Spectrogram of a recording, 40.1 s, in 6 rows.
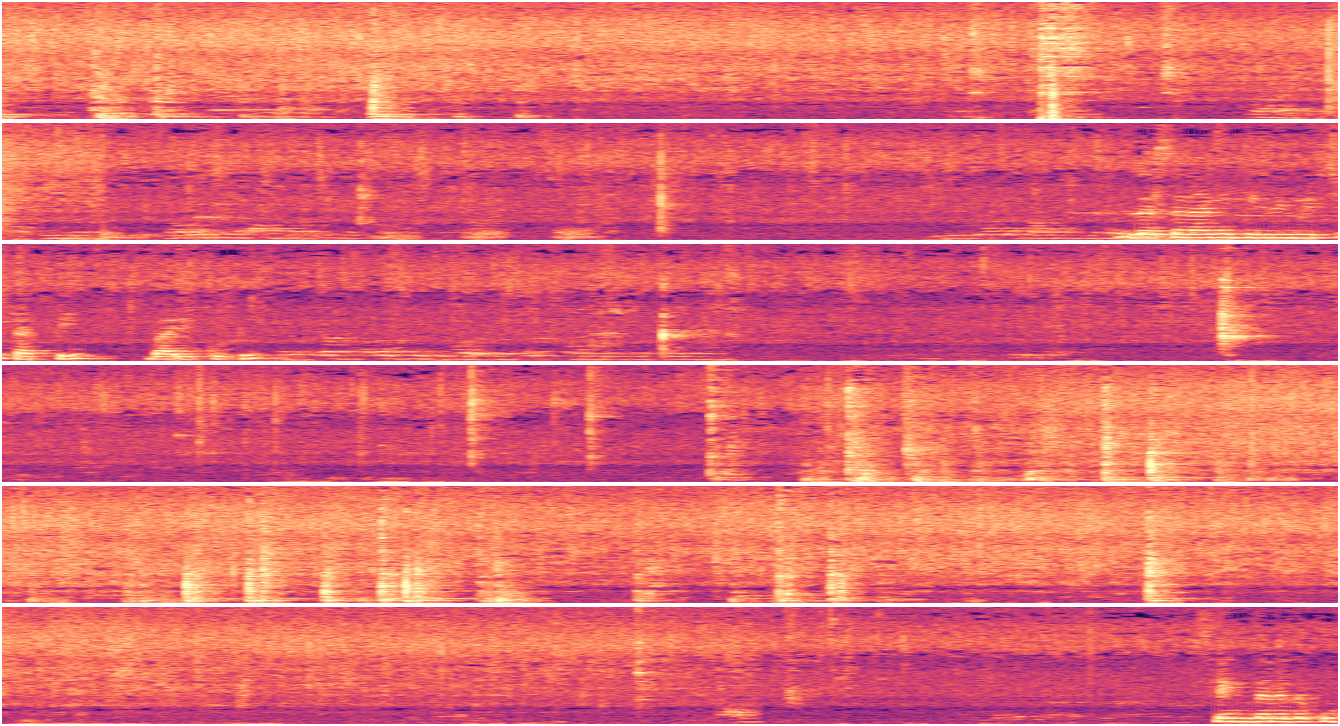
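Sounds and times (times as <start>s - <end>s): spoon scraping and knocking pan: 0.0s - 2.8s, 19.4s - 19.8s, 22.4s - 32.8s
vegetables sizzling in oil: 0.0s - 40.0s.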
